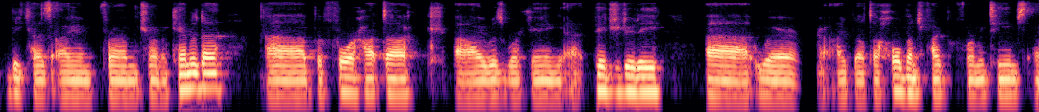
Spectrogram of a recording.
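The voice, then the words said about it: North American accent. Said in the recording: “I definitely have a North American accent”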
